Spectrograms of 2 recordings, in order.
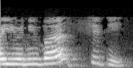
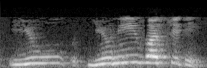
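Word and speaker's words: university: तो यहाँ क्या आएगा बच्चों, अ यूनिवर्सिटी। This is एन यूनिवर्सिटी नहीं आएगा बच्चों, कंफ्यूज मत करें। यहाँ पे हमारा जो है कॉन्सोनेंट साउंड आ रहा है, लॉन्ग यू का साउंड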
